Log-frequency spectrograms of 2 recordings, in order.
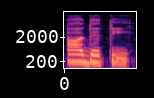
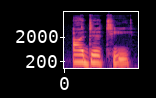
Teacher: The consonants sound much lighter with the Indian pronunciation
